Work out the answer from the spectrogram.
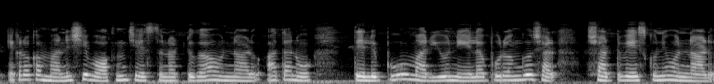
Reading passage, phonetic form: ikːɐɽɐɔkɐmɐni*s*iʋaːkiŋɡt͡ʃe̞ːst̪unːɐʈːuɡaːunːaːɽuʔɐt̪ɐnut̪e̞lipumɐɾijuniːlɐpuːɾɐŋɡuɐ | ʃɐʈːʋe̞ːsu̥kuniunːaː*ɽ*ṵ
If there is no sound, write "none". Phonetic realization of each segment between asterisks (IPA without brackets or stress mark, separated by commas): ʂ, ɽ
